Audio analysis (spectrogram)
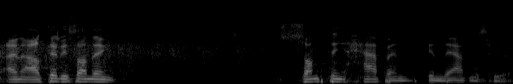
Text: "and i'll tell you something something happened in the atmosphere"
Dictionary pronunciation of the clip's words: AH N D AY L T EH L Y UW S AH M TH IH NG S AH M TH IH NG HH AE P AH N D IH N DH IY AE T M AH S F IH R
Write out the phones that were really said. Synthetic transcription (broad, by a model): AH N AY L T EH L Y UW S AH M TH IH NG S AH M TH IH NG HH AE P AH N D IH N DH IY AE T M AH S F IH R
